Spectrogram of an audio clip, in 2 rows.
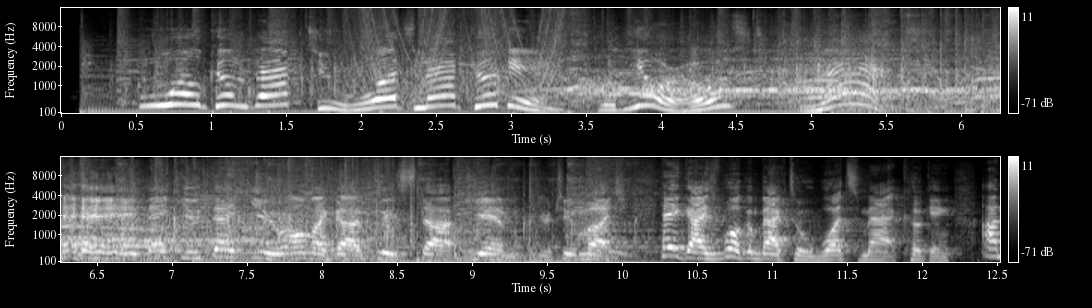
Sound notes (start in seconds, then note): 3.3 applause; 4.0 audience cheers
